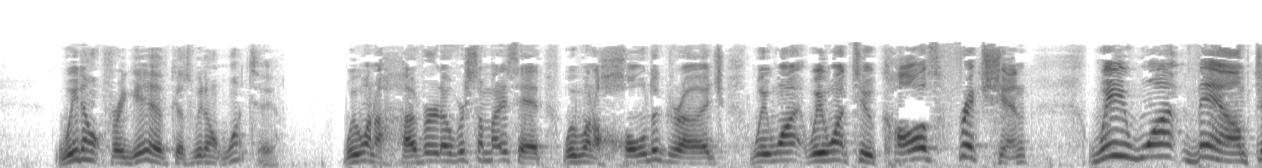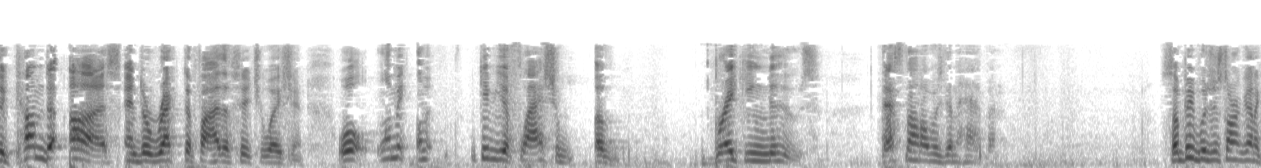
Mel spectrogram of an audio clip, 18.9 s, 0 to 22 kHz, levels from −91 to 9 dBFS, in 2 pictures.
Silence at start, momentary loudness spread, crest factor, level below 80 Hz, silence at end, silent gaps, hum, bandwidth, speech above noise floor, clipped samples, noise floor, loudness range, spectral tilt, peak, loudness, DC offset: 0.45 s; 14 LU; 20 dB; -58 dBFS; 0 s; none; none; 8 kHz; 36 dB; under 0.1%; -59 dBFS; 8 LU; -3.5 dB/octave; -6 dBFS; -23 LUFS; under 0.1%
